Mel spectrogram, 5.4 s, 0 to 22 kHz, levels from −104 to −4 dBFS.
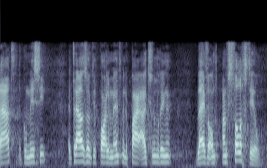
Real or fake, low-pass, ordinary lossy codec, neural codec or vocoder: fake; none; none; codec, 16 kHz, 4 kbps, FunCodec, trained on Chinese and English, 50 frames a second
